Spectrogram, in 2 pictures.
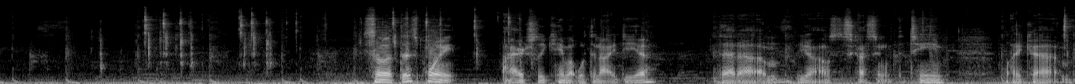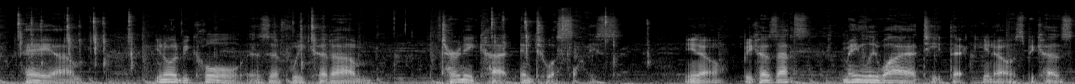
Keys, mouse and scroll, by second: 1.7 alt+z, 2.1 middle click, 2.6 alt+z, 3.2 click, 4.0 KP_1, 4.3 KP_3, 5.1 ctrl+b, 7.0-7.8 scroll up 2, 9.2 click, 11.0 z, 11.5 Tab, 11.8 q, 12.5 shift+click, 13.6 shift+Left, 14.0 Tab, 14.3 middle click, 15.8 KP_1, 16.0 KP_3, 16.9 ctrl+b.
